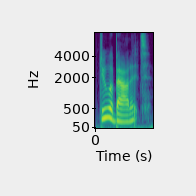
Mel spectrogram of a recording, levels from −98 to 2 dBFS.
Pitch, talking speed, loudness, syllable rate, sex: 200 Hz, 205 wpm, -16 LUFS, 5.2 syllables/s, female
